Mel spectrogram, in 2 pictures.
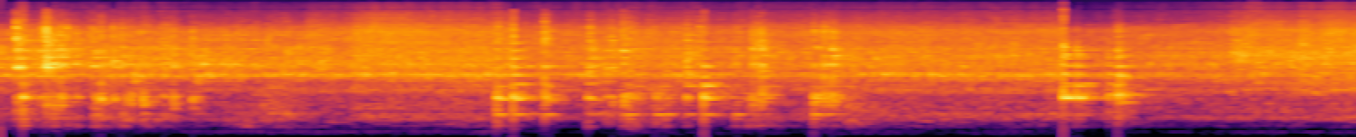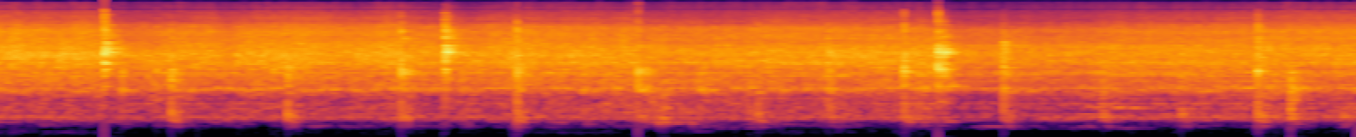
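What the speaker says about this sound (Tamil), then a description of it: "எண்ணெய் காஞ்சிருச்சு நான் வந்து இஞ்சி பூண்டு விழுத சேர்த்துக்கிறேன்" Ginger garlic paste spits and sizzles in hot oil, a bright continuous frying hiss close up, broken by light stirring clicks and taps.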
